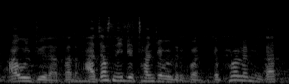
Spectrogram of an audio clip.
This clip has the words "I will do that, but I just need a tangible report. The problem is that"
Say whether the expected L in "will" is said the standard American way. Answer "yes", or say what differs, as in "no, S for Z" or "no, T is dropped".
yes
